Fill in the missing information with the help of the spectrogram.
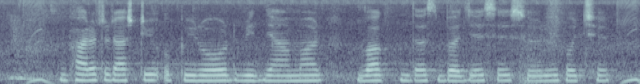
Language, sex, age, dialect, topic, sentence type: Magahi, female, 18-24, Northeastern/Surjapuri, banking, statement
